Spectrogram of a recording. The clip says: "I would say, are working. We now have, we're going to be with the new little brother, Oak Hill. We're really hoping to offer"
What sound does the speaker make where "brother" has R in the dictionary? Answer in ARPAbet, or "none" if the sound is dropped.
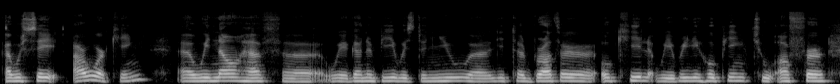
R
